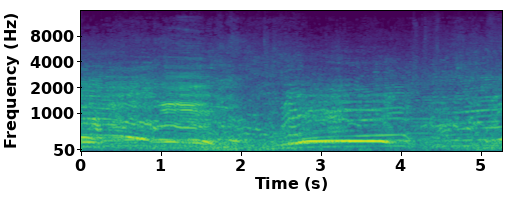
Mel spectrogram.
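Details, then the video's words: Qurban cattle at a market lowing: a short moo falling in pitch, then a long steady moo around the middle, with chatter in the background. "SUARA SAPI COW SOUND EFFECT MOOOOO"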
